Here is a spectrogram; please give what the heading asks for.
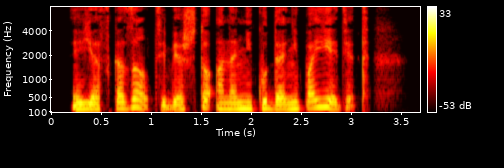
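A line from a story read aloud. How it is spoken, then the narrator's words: Growl. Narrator (Russian): прорычал Нигер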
